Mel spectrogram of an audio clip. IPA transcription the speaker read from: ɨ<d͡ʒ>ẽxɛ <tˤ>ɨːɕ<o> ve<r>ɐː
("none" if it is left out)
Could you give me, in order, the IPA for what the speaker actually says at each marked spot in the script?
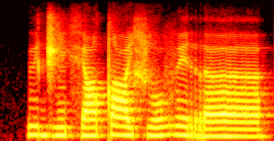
d͡ʒ, tˤ, o, r

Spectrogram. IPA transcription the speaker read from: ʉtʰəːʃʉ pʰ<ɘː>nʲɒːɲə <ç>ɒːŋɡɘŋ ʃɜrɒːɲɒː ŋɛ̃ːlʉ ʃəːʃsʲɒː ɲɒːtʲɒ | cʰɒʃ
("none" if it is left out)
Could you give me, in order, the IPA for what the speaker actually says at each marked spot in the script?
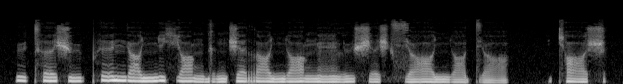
ɘː, ç

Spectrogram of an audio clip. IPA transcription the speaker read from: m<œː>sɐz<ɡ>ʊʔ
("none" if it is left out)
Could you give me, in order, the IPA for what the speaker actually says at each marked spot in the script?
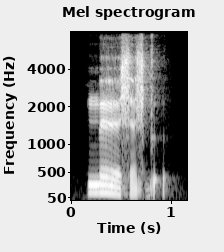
œː, ɡ

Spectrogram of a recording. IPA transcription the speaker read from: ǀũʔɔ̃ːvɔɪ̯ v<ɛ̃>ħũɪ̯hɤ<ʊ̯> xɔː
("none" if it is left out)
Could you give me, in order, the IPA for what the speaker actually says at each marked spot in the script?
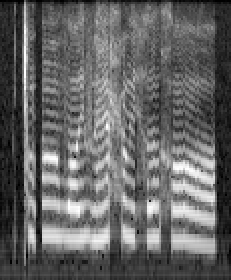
ɛ̃, ʊ̯

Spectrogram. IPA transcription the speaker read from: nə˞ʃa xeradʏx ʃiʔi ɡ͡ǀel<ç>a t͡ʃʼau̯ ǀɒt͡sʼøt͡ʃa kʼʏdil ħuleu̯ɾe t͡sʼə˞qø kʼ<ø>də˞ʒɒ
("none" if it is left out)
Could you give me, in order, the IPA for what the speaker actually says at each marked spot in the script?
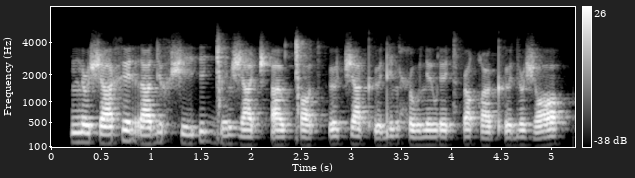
ʒ, ø

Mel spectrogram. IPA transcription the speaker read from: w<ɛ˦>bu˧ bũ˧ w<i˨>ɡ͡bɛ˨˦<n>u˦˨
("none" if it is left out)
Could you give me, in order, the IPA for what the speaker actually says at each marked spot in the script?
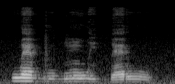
ɛ˦, i˨, ɾ

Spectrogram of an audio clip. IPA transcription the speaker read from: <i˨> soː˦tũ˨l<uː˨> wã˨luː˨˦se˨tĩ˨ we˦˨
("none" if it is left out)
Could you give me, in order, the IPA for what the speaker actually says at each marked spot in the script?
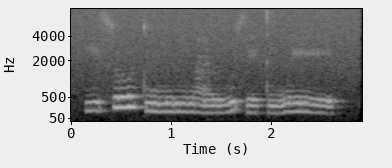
i˨, uː˨

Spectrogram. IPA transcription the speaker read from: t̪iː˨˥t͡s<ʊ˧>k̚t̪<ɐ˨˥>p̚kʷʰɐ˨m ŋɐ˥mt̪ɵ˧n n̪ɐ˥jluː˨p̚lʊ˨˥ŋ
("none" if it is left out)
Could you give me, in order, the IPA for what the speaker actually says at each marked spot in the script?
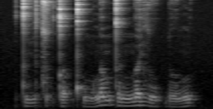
ʊ˨, ɐ˨˥

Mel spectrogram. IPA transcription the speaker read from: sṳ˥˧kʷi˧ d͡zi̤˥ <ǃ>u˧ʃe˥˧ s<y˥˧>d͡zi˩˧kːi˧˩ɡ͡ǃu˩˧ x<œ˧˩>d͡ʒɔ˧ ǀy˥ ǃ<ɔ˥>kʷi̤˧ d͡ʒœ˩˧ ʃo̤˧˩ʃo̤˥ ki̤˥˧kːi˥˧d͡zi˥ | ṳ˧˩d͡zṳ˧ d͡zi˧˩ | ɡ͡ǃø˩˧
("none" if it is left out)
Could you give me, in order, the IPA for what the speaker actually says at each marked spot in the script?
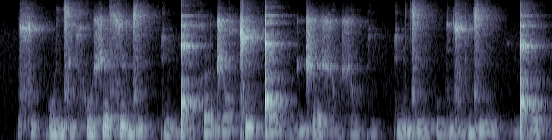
x, y˥˧, œ˧˩, ɔ˧˩

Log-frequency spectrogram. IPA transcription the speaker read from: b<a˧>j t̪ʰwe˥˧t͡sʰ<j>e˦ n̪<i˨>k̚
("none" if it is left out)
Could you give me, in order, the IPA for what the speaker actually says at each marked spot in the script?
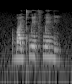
a˧, w, i˨

